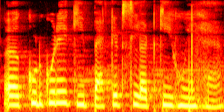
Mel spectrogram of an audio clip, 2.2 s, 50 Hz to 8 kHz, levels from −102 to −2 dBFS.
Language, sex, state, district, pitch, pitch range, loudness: Hindi, female, Bihar, West Champaran, 245 Hz, 215-255 Hz, -15 LUFS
